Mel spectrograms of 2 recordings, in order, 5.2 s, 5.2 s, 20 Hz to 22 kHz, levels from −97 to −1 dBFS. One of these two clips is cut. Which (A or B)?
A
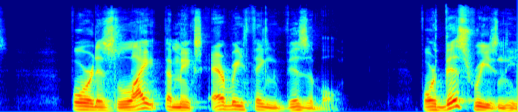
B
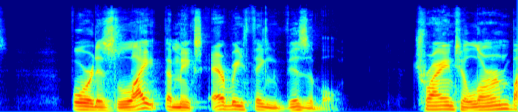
B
